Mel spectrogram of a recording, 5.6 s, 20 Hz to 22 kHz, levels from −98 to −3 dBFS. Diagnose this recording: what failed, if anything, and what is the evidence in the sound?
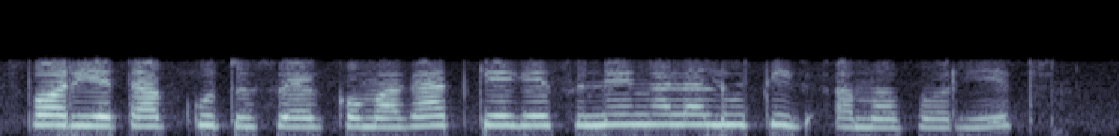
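The codec stage failed: the speech carries heavy Opus compression damage throughout, likely from an encode at a very low rate, which fits roughly 12 kbps. Nothing sounds above 4 kHz, and band filling by folding or noise leaves the tonal parts rough and grainy.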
